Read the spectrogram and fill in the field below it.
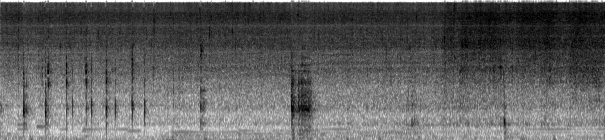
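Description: Shredded carrot rice being stirred and fried in a pan, a run of sharp scraping clicks from a utensil over a steady sizzle that swells louder toward the end, close and without talk.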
